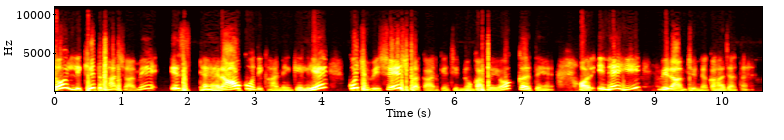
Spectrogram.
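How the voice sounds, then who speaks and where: A woman's voice: mid-range voice, sing-song, measured pace, low-quality recording. A woman teaching a school grammar lesson, patiently explaining step by step with examples.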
